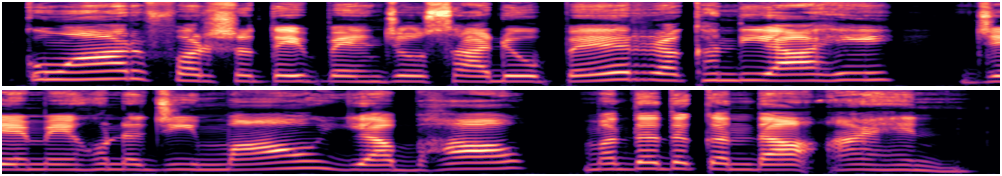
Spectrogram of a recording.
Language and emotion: Sindhi, neutral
